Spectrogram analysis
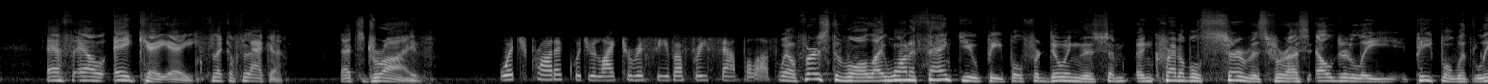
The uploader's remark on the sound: Prank Phone Calls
